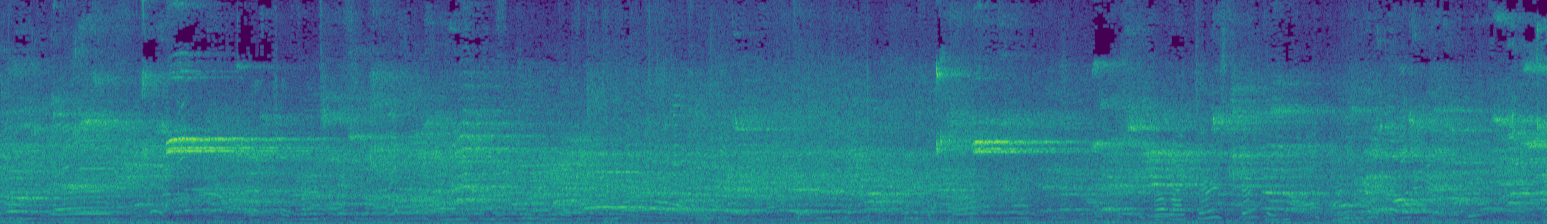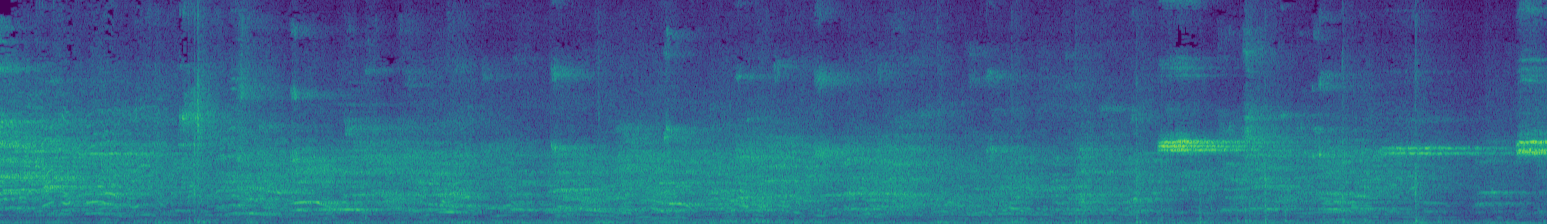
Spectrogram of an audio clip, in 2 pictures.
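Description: A basketball bouncing on a hardwood gym floor during play, under a continuous hubbub of indistinct voices in a large, echoing gym. A few short high-pitched tones cut through about two seconds in, around ten seconds in, and near the end.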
